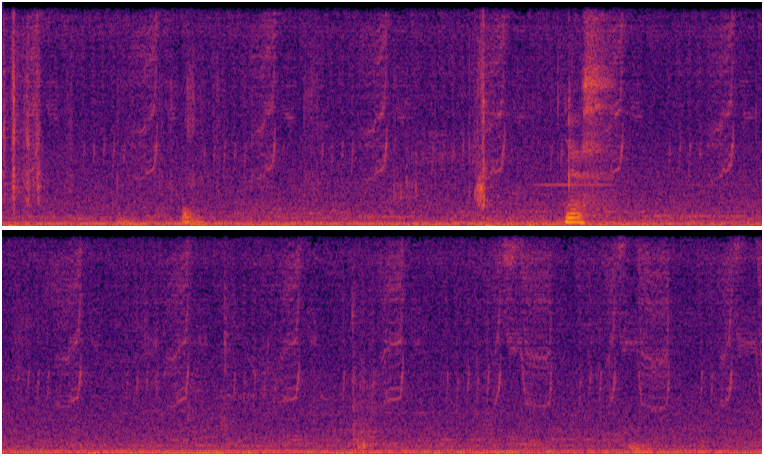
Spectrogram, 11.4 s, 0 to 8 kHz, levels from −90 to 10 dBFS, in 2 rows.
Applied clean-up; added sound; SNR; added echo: none; Stream + Fire; 8 dB; none.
